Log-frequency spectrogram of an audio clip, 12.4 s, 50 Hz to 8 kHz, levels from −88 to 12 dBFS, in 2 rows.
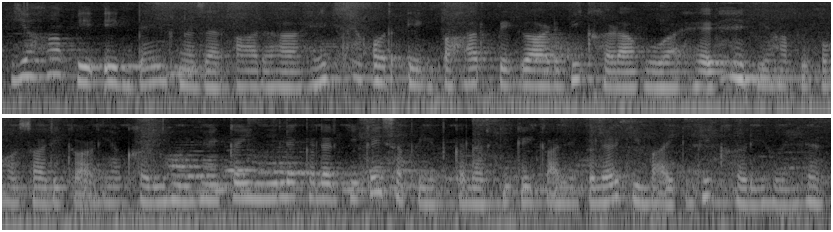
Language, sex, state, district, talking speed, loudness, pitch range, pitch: Hindi, female, Jharkhand, Jamtara, 180 wpm, -33 LUFS, 170-215 Hz, 185 Hz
